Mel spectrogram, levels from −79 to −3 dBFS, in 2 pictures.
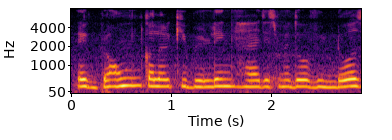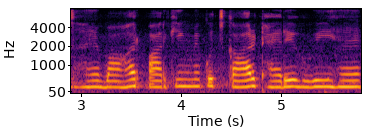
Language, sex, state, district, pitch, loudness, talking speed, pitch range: Hindi, female, Delhi, New Delhi, 235 Hz, -16 LUFS, 185 wpm, 225-245 Hz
